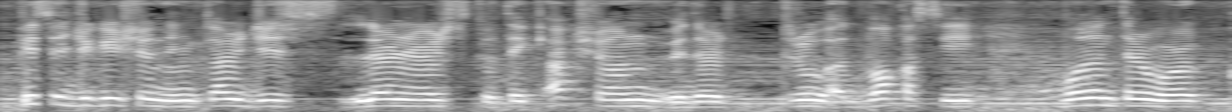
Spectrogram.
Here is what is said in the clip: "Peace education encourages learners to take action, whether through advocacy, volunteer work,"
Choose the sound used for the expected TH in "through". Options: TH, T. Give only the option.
T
